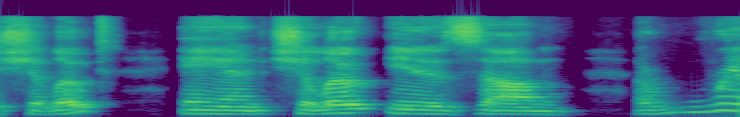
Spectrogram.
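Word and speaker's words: Shallotte: So Shalot um most people will try to pronounce it like shallot um but it is Shalot and Shalot is um a really really cool town.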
